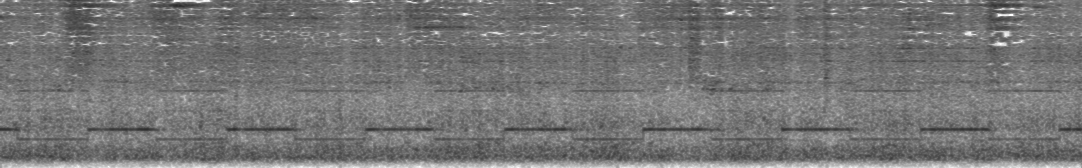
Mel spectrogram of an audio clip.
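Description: Container freight train rolling through a level crossing: a steady rumble of wagon wheels on the rails. Over it the crossing's warning signal sounds without a break, a repeating two-tone ding-dong of a higher and a lower note, about one pair every second and a half.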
